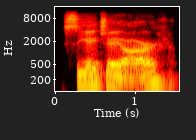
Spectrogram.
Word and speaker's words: char: value so now you've got fractions or decimals c h a r usually pronounced char which is a single character that's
